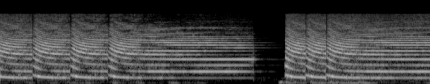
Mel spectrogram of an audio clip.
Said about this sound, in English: I think we need to hear the air horn again.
